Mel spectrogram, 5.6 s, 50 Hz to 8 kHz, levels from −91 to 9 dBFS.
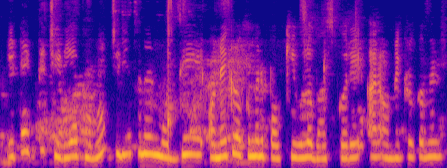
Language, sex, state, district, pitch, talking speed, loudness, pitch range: Bengali, female, West Bengal, Kolkata, 255 Hz, 150 wpm, -14 LUFS, 235-285 Hz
